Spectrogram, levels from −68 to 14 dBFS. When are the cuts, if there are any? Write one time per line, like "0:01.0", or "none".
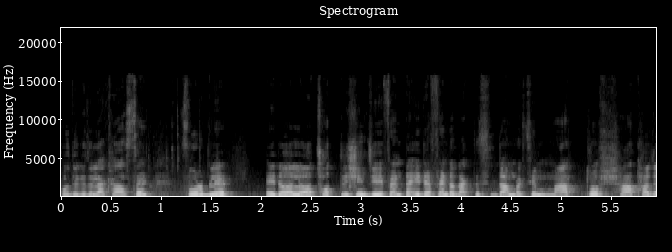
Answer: none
